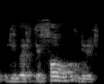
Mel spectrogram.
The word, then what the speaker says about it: Liberty Fund: Está agotada, aunque la traducción inglesa la podéis encontrar en la web Liberty Fund, que es una Liberty Fund, se escribe de Liberty Fund, aunque se pronuncia Liberty Fund,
